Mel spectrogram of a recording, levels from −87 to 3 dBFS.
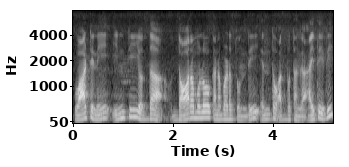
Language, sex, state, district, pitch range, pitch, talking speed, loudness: Telugu, male, Andhra Pradesh, Manyam, 115-155 Hz, 125 Hz, 105 wpm, -19 LUFS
